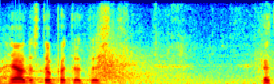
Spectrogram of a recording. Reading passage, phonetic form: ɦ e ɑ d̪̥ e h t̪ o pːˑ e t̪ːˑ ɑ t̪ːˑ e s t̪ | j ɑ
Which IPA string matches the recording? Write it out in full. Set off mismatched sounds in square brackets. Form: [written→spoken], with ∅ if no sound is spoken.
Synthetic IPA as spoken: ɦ e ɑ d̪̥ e [h→s] t̪ [o→ɤ] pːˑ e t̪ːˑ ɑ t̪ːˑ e s t̪ | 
